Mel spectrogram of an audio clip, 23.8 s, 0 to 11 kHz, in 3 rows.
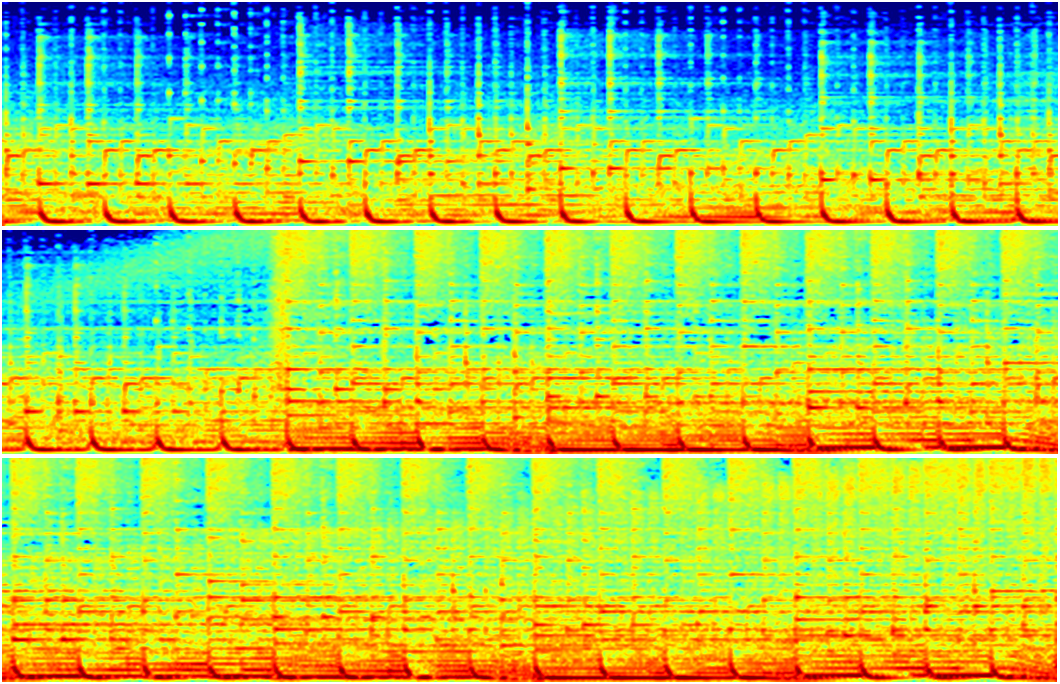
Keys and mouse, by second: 0.4-1.4 ctrl+click, 0.5 ctrl+space, 1.4-2.2 click, 2.2 space, 4.7 right click, 6.2-8.9 drag, 13.0-13.6 ctrl+drag, 16.6 click, 21.4 click.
